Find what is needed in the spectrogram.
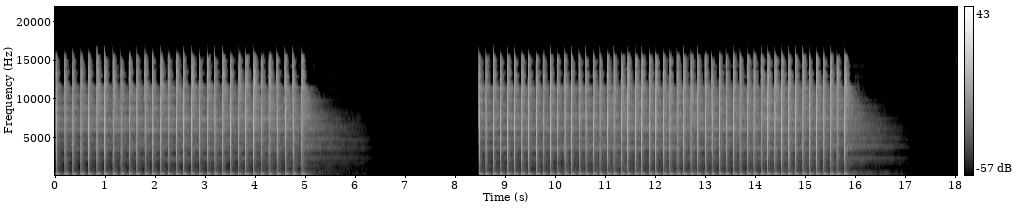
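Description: Metal drum kit playing a blast-beat drill: fast, even strokes of kick drum, snare and cymbal locked together. It comes in two bursts, about five and about seven seconds long, with a short silence between them, and the cymbals ring out at the end of each burst.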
